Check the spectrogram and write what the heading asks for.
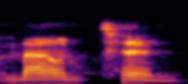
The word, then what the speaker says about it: mountain: They need to be closed. So mountain, turn, not tain.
